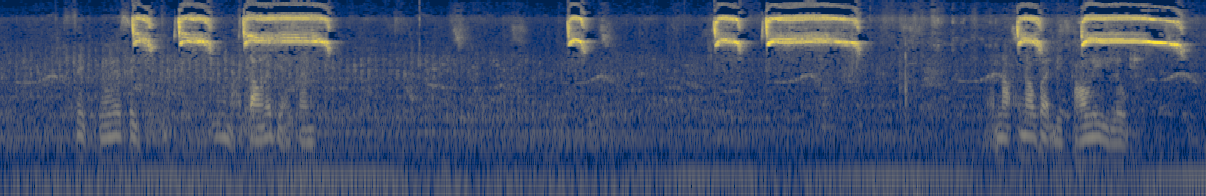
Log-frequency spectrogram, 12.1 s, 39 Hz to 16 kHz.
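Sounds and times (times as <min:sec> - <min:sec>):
falcon calling in shrill cries: 0:01.3 - 0:03.4, 0:05.7 - 0:06.1, 0:07.1 - 0:08.7, 0:10.1 - 0:12.0.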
